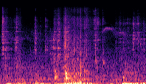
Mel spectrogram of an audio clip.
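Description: A pigeon's wings flap loudly close by as it flies past.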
